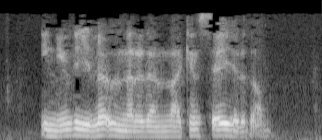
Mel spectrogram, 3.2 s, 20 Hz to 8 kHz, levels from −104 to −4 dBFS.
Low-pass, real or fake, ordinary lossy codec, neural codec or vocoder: 7.2 kHz; fake; MP3, 24 kbps; codec, 16 kHz, 1.1 kbps, Voila-Tokenizer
